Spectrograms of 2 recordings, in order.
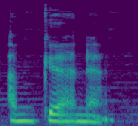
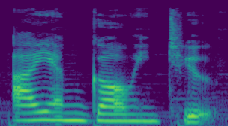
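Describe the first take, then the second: First: The words are contracted and run together. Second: Every word is said fully and separately. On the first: "They say" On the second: "people don't say"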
